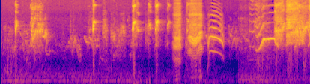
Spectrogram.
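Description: Lovebirds chirp in sharp, high, rapid bursts with scratchy squawks and a few clear downward whistles, from several birds at once.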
